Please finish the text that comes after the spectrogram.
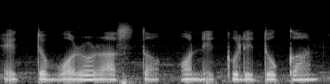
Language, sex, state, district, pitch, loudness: Bengali, female, Tripura, West Tripura, 225 Hz, -17 LUFS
